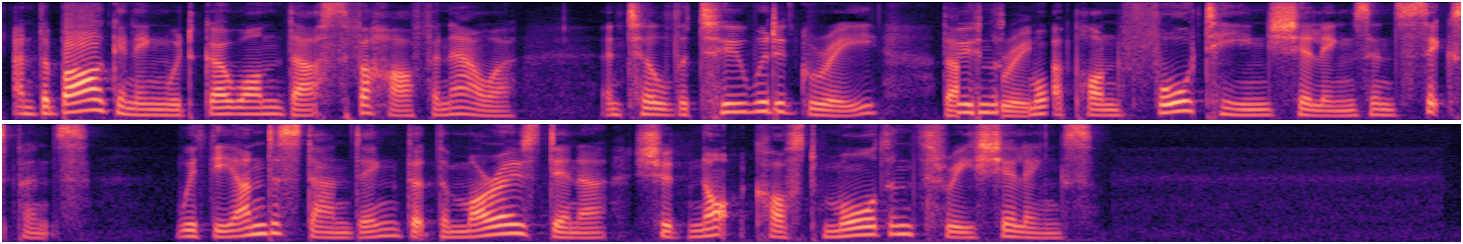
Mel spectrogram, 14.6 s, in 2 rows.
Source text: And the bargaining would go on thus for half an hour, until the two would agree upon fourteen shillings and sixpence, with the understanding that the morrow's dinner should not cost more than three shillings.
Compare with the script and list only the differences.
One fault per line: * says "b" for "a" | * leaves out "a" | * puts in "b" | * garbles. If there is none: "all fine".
* garbles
